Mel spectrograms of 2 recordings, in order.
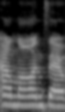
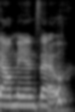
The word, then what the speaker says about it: Almanzo: It's not Almanzo, it's Almanzo.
